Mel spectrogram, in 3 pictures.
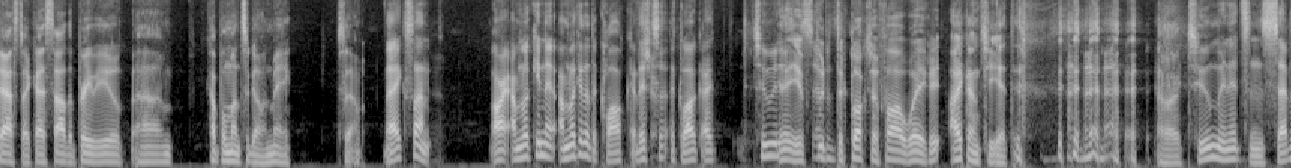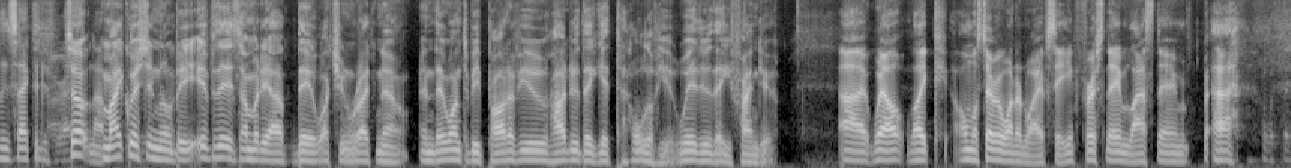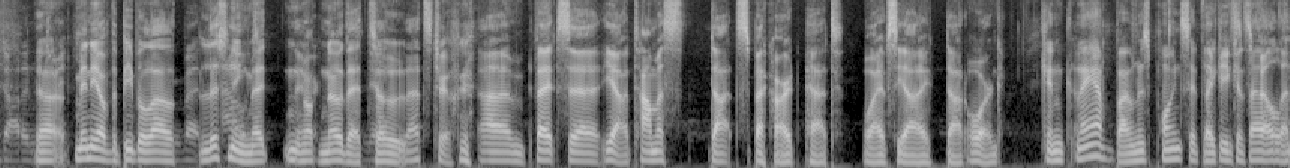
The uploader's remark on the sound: Streamed live from General Assembly 2023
